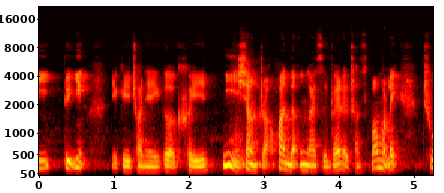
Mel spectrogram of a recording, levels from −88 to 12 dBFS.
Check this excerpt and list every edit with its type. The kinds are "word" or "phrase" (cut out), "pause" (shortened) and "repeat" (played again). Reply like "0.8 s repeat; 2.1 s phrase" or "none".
none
